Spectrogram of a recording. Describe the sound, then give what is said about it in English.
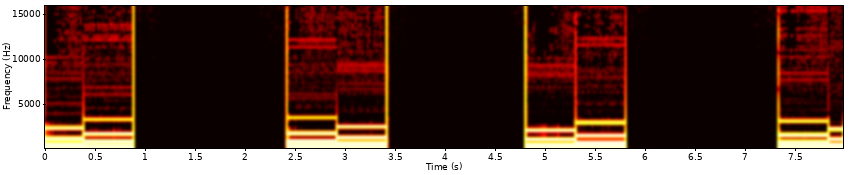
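Four pairs of synthetic tones for the tritone paradox, each pair two rich, organ-like steady tones a tritone apart. Short silences separate the pairs, and the direction between the tones is ambiguous. “What you're hearing is Diana Deutsch's tritone paradox.”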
